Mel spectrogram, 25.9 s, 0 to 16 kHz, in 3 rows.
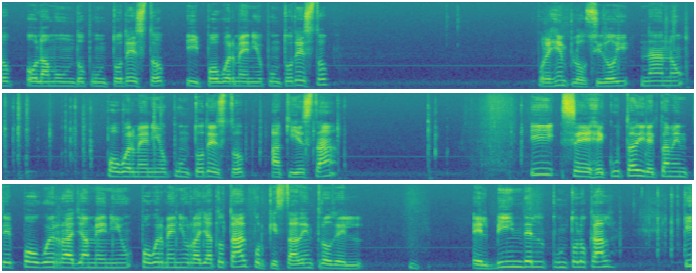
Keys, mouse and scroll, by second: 7.0-9.8 typing, 10.4 Return, 11.5 Down, 11.7 Down, 11.9 Down, 12.2 Down, 12.5 Down, 12.7 Up, 13.9 Down, 14.9 Down, 15.5 Right, 16.0 Right, 16.1 Right, 16.4 Right, 16.5 Right, 16.8 Right, 17.9 Right, 18.1 Right, 18.3 Right, 18.5 Right, 19.6 Right, 20.0 Right, 24.8 Down, 25.3 Left, 25.5 Left, 25.6 Left, 25.8 Left.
